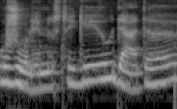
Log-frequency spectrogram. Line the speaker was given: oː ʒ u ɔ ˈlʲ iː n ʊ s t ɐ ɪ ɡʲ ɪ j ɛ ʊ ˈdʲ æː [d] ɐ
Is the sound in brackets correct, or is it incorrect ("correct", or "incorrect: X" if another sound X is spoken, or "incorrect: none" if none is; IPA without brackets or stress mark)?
correct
